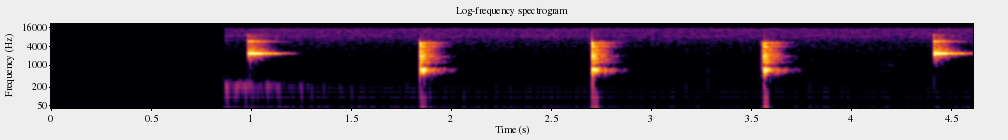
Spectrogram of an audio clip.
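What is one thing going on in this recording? Drumsticks tap a slow, steady beat.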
